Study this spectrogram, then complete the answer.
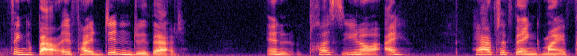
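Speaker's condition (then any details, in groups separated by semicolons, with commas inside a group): Damaged diaphragm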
